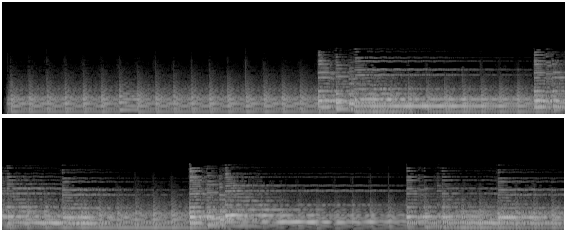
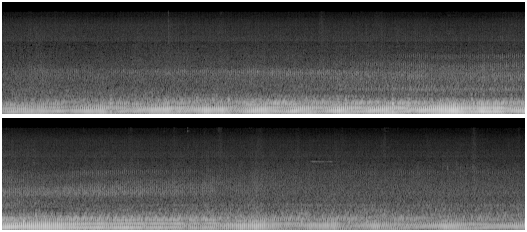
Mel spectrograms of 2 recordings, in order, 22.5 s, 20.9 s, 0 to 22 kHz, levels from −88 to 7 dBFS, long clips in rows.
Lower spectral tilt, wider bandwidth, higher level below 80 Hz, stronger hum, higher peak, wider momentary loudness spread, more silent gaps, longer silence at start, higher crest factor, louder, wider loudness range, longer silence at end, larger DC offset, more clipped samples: first, -11 dB/octave vs -8 dB/octave; second, 4.8 kHz vs 12.5 kHz; second, -46 dBFS vs -26 dBFS; second, none vs 50 Hz at -35 dBFS; second, -14 dBFS vs -4 dBFS; about the same, 9 LU vs 10 LU; neither; about the same, 0.1 s vs 0 s; about the same, 16 dB vs 18 dB; second, -31 LUFS vs -23 LUFS; about the same, 8 LU vs 10 LU; about the same, 0 s vs 0 s; neither; neither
